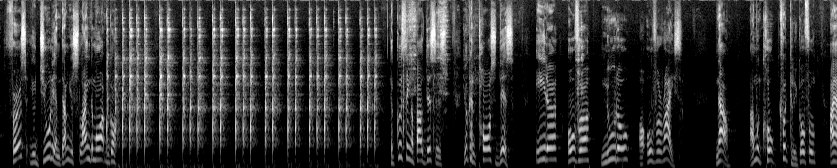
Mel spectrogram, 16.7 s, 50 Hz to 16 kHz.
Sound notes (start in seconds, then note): 2.1 knife chopping noises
